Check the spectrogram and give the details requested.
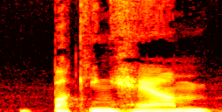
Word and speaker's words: Buckingham: we also say um Buckingham Palace it's him you don't pronounce the ham very American I always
